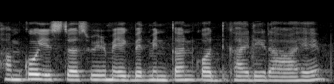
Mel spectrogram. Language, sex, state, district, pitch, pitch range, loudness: Hindi, female, Arunachal Pradesh, Lower Dibang Valley, 200 Hz, 195-215 Hz, -15 LUFS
